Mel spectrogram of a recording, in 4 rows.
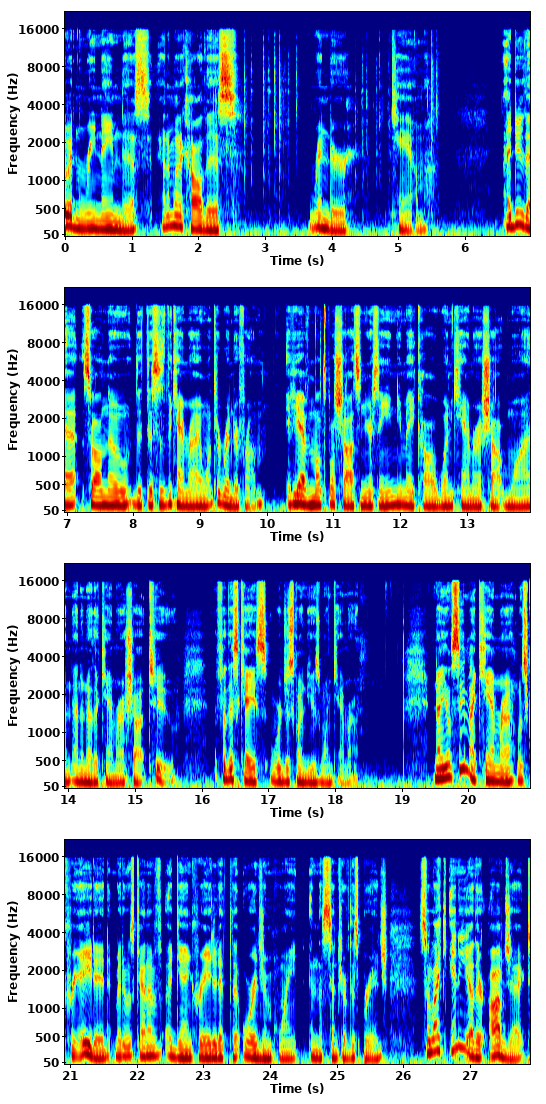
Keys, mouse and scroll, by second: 0.0 click, 2.0-4.7 typing, 5.5 KP_Enter.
